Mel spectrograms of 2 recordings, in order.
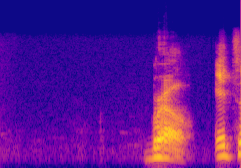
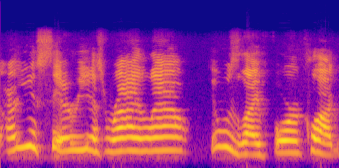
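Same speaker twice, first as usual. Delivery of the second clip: high incredulous complaint; mock exasperation, pitched high; disbelief; 11 semitones higher than usual. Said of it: "I'm like".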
